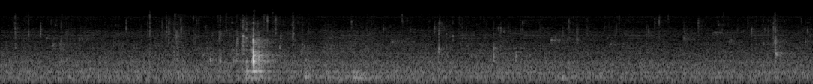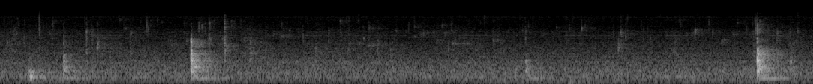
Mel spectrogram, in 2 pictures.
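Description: Wooden spoon stirring thick chili in a large stockpot, knocking against the pot now and then: about six sharp, irregularly spaced knocks, the loudest about a second and a half in and just before the end.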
